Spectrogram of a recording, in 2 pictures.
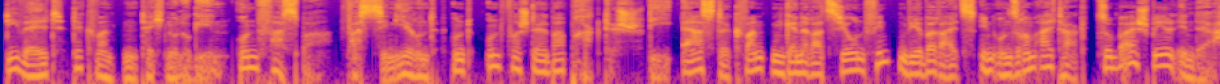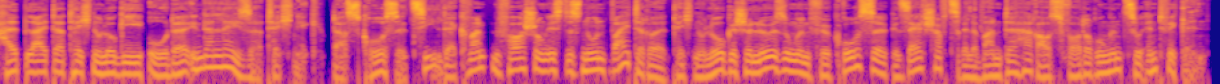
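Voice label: German M Narration, male; voice over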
